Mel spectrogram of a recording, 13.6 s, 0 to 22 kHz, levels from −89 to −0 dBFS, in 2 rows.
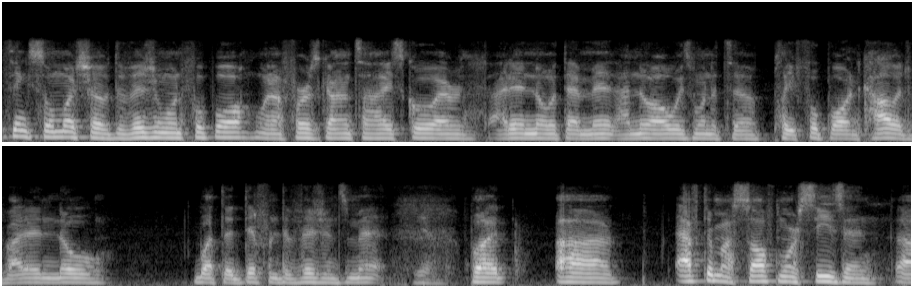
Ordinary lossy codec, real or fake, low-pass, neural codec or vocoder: Opus, 32 kbps; real; 7.2 kHz; none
